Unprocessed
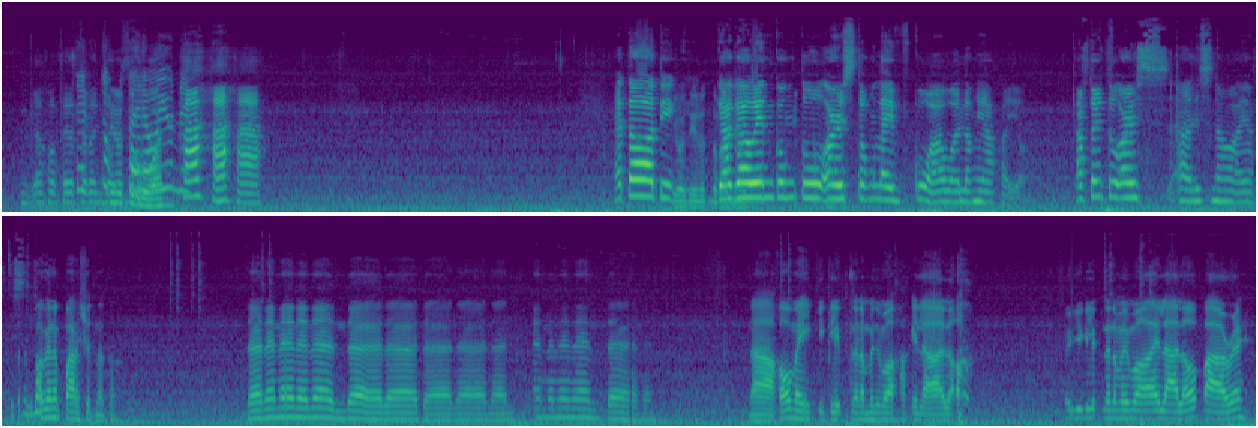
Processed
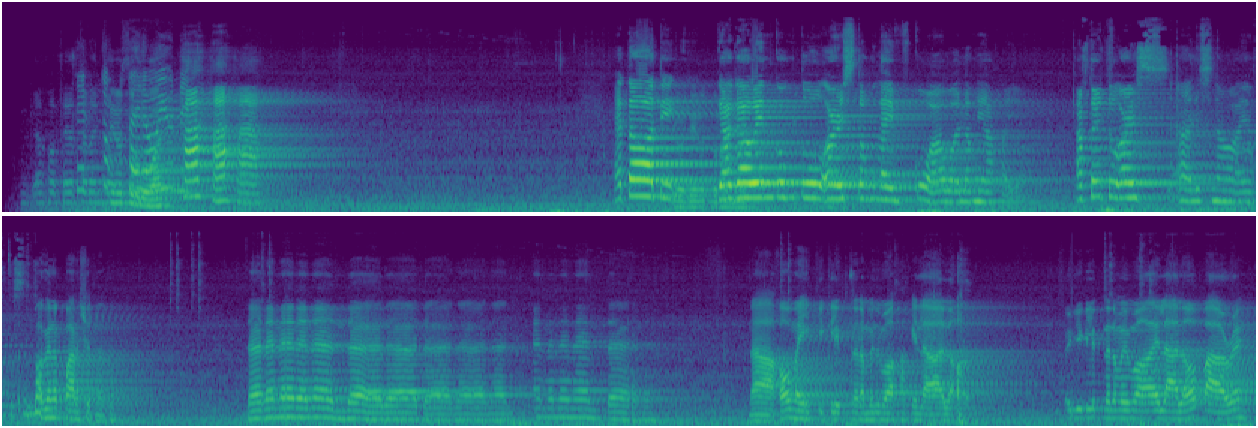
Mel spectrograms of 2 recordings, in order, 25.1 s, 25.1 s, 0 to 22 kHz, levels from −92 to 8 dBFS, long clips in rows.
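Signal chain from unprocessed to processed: fade-in on the opening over 1.59 s; spring tank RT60 2.4 s, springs 48 ms, chirp 35 ms, DRR 8.5 dB; trim +4 dB

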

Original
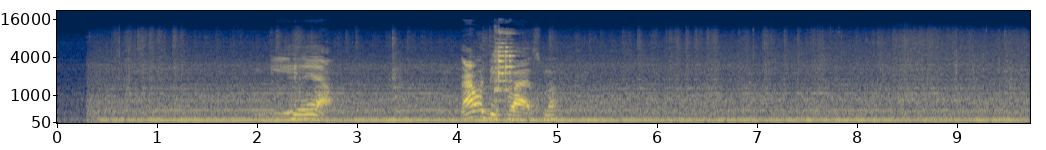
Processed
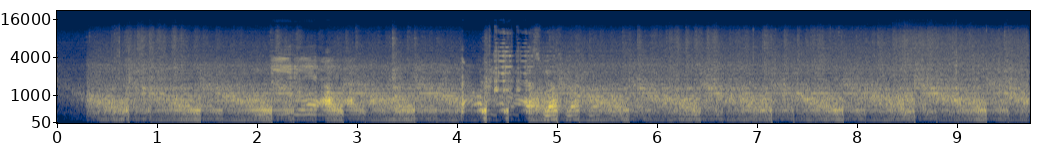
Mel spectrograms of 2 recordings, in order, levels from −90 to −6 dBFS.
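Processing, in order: dynamic bell 690 Hz, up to +3 dB, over -34 dBFS, Q 1; compressor with a negative ratio -23 dBFS, ratio -0.5; LFO high-pass saw down 1.4 Hz 460–1600 Hz; feedback delay 221 ms, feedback 46%, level -8.5 dB

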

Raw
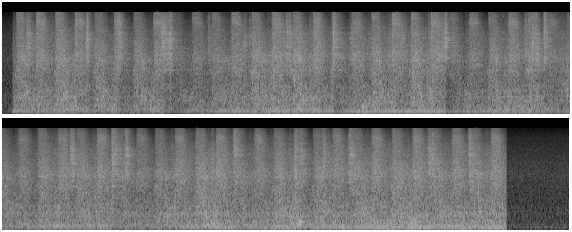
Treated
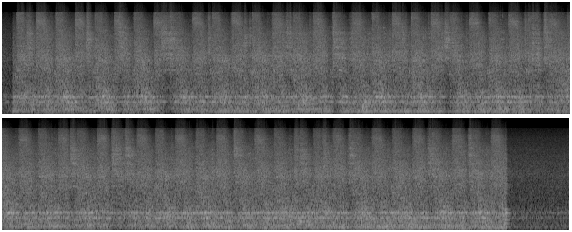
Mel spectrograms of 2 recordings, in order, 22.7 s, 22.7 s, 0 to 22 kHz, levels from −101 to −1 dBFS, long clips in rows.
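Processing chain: flange 0.3 Hz, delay 4.2 ms, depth 4.4 ms, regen +81%; reverse; compression 6:1, threshold -43 dBFS, peak gain reduction 13.5 dB; reverse; small resonant body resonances 440/620 Hz, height 12 dB, ringing for 100 ms; Chebyshev shaper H 5 -16 dB, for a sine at -28.5 dBFS

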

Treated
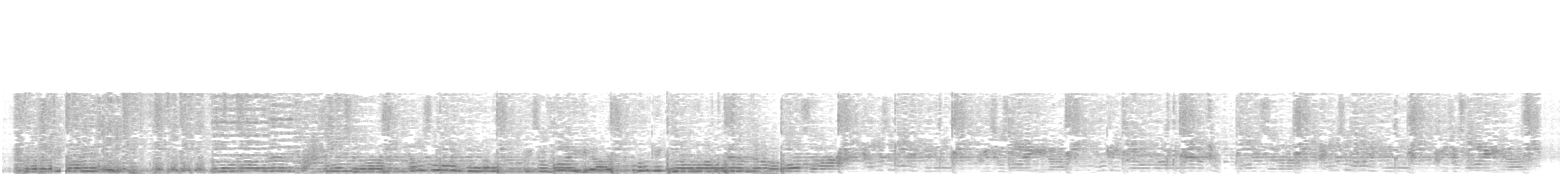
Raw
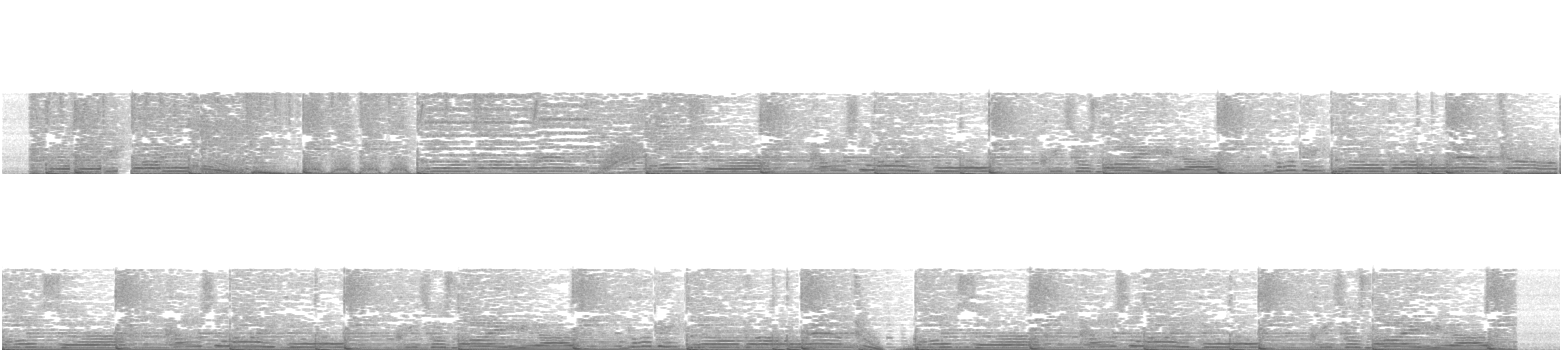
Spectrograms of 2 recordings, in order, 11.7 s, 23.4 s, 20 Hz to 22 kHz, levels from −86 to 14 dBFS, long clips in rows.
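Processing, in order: high-pass sweep 500 Hz -> 2.7 kHz, 11.49–12.84 s; granular stretch 0.5×, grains 123 ms; trim -5.5 dB

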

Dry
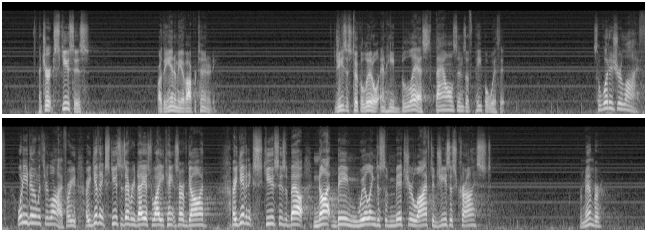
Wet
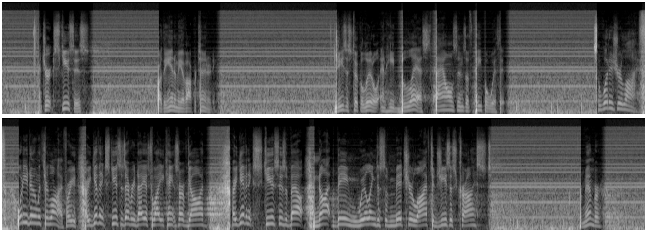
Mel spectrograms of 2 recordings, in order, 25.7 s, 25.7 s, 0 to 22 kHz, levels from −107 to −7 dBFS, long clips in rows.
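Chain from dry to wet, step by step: compression 6:1, threshold -25 dBFS, peak gain reduction 13 dB; bass shelf 260 Hz -5.5 dB; inverted gate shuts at -32 dBFS, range -31 dB; trim +18 dB

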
